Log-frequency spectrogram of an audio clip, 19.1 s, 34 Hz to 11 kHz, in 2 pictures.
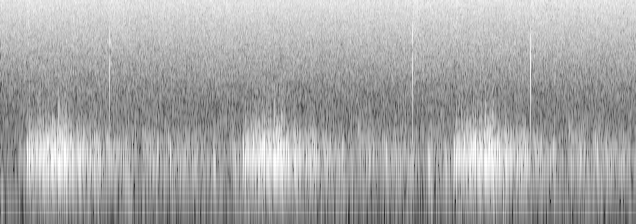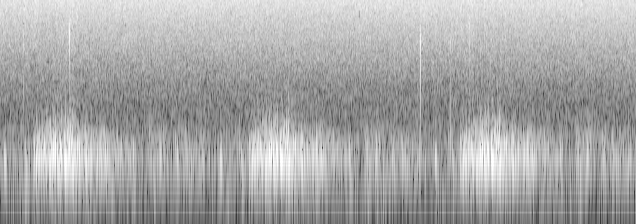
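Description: A 4-year-old child's puerile breathing over the right lung: six soft, whooshing breath cycles rising and falling in a steady, slow rhythm, low and muffled like a stethoscope recording, with no talking.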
